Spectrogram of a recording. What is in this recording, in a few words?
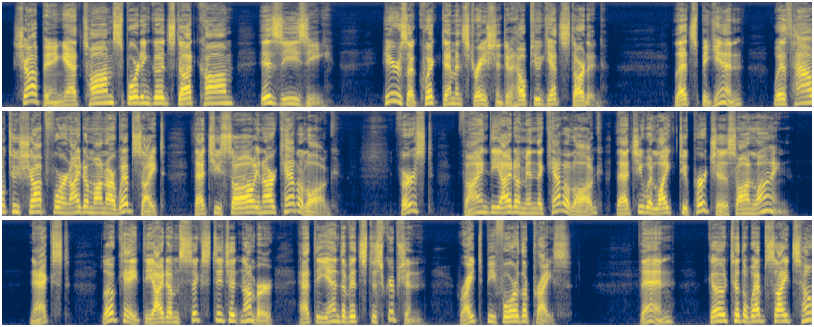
How to Do friendly explainer; e-Learning Voiceovers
